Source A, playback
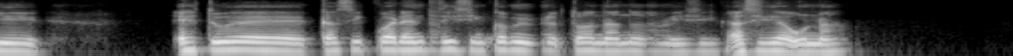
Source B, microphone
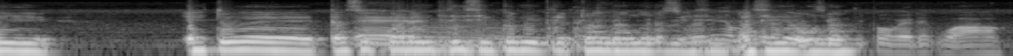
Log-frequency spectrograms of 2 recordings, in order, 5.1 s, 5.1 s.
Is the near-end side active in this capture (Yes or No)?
Yes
